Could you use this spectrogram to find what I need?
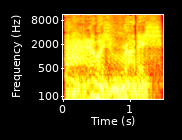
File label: sniper jeers; mvm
